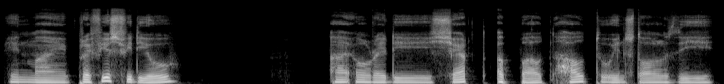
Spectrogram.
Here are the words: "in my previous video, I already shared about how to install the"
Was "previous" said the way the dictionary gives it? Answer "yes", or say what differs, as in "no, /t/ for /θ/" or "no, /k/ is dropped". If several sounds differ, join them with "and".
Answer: no, /f/ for /v/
